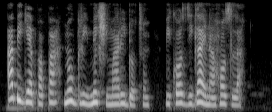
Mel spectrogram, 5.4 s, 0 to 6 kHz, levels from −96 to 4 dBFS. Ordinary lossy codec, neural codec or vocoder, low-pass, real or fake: none; none; 5.4 kHz; real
